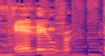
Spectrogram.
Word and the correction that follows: Edrington: Redden. How you pronounce that? – Edrington.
